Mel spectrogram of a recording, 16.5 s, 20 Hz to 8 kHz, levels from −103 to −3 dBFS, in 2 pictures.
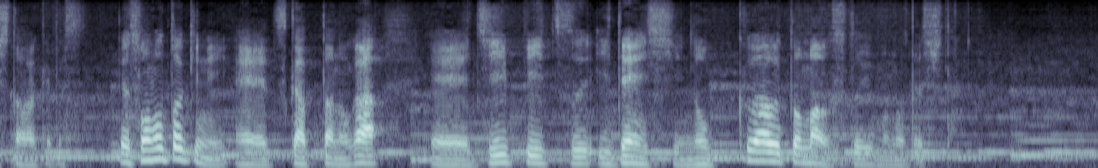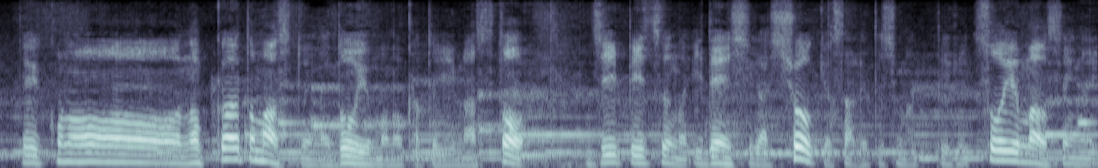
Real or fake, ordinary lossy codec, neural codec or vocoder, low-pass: fake; none; codec, 16 kHz, 16 kbps, FreqCodec, smaller model; none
